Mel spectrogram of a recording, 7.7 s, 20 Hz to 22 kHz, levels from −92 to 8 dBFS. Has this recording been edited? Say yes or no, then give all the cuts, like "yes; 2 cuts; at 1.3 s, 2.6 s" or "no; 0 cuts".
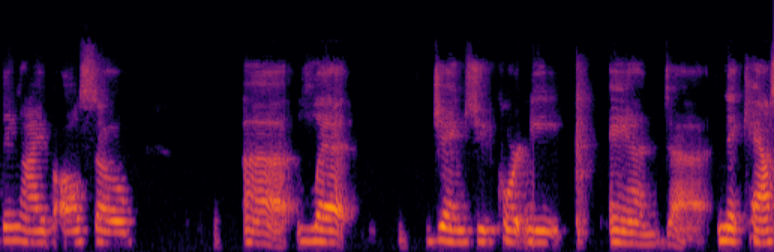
no; 0 cuts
